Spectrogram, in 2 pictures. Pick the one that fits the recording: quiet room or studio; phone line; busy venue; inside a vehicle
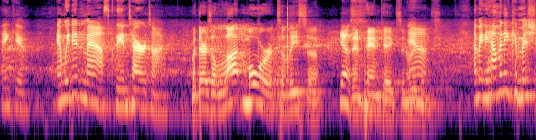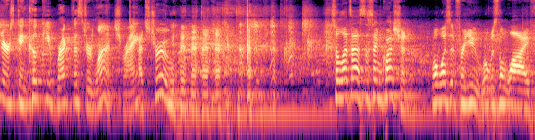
busy venue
